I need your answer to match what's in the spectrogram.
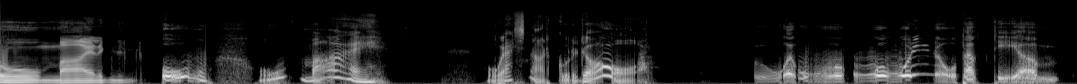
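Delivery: shaken, alarmed voice, very high and very slow. Voicing an NPC who has just turned pale: alarmed NPC voice. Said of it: "his face immediately turns a shade of pale".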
